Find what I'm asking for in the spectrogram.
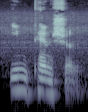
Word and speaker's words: intention: Fíjense que la terminación T-I-O-N no se pronuncia tion, se pronuncia shon, shon, intention. Así que nunca lo pronuncien intention, es mi intention, no es una H. Se pronuncia como una sh.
